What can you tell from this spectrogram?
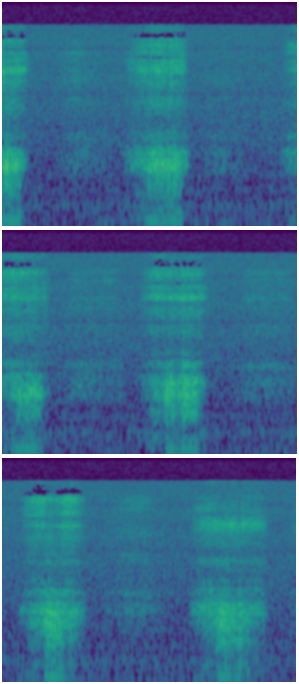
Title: Snoring in the Jumperoo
